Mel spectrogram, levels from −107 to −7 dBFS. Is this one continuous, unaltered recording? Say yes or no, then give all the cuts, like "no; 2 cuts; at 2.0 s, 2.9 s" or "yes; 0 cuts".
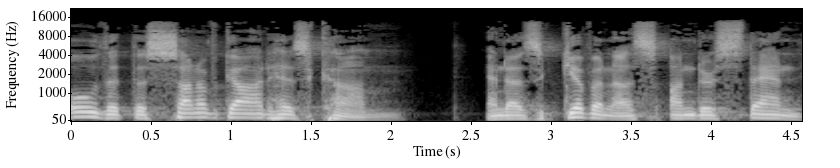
yes; 0 cuts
